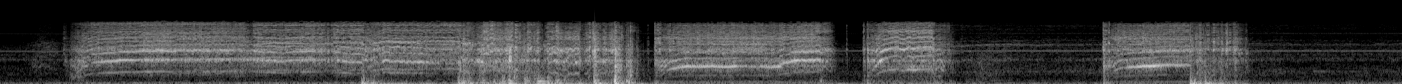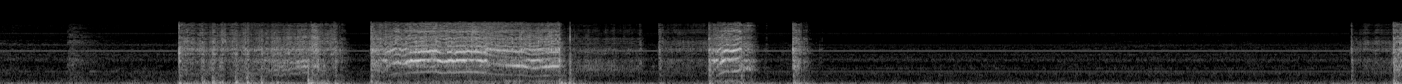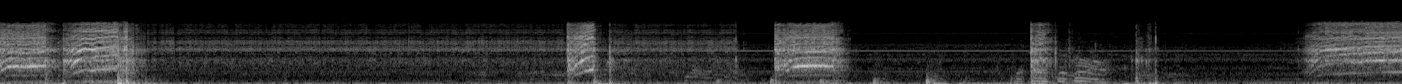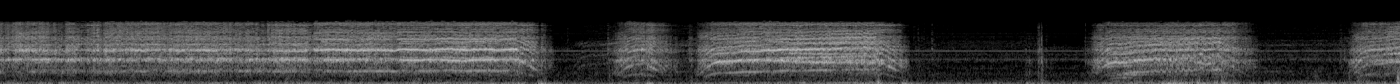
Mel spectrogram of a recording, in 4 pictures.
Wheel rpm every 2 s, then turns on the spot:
40, 160, 150, 130, 130, 50, 70, 0, 90, 140, 70, 20, 0, 10, 80, 30, 30, 60, 50, 10, 30, 150, 160, 120, 50, 90, 40, 70.
8-10 28-32 34-36 54-56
